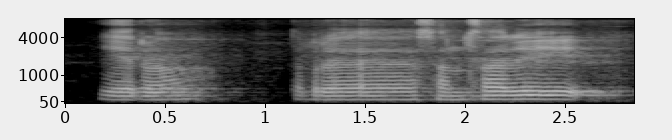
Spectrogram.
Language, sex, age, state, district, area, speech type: Odia, male, 30-45, Odisha, Subarnapur, urban, spontaneous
